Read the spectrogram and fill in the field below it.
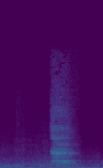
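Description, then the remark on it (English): A single sharp, breathy gasp from a person who has just been struck, a quick rush of air lasting under half a second, with no talking around it. “You hear the sound of a strike at … gasping”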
